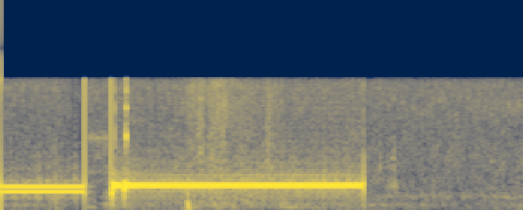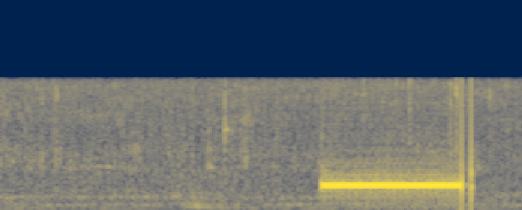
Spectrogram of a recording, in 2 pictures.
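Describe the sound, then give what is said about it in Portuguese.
Telephone signaling tones play while a call is being transferred: a short dual tone, then a longer steady single tone, a quiet gap, and one more steady tone near the end, with no talk. “Transferindo ligação.”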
